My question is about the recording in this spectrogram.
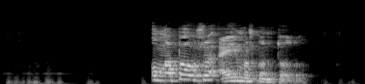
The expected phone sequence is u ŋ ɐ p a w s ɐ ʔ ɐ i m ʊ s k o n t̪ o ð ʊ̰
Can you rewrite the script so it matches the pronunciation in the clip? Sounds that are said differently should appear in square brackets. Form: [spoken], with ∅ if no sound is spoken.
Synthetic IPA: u ŋ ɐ p a w s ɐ ʔ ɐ i m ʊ s k o n t̪ o ð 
